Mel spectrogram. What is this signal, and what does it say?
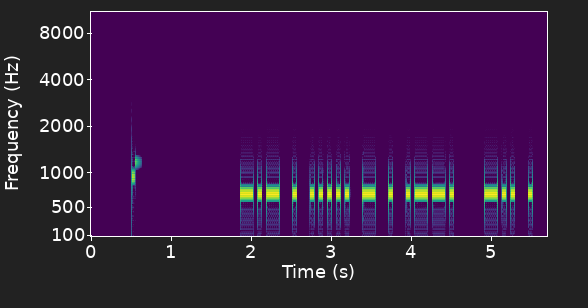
Morse code, heard as a keyed tone, about 22 wpm, 700 Hz. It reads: KE5TEP DE
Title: USA Callsign DE Callsign - 6 Characters - 22wpm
